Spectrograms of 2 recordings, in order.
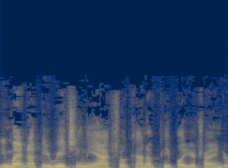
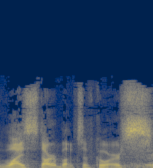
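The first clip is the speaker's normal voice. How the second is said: put-on straight-faced, matter-of-fact, unhurried deadpan. Retelling own reply to a man in line: imitating own deadpan reply. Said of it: "said with a completely straight face".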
